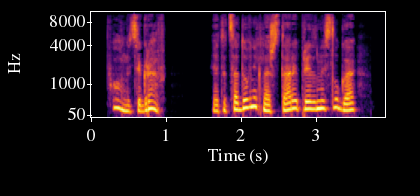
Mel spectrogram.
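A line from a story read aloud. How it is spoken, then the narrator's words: Surprised and sad. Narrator (Russian): проговорила принцесса, удивленная и печально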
